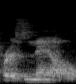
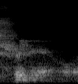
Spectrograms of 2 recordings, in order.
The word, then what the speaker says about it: Fresnel: don't speak French and it looks like fresnell to me so that's every now and then I'll say that that Fresno lens and people look at me go that's pronounced for now and I said no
